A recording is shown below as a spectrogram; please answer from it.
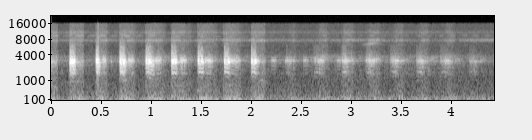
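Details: Small rice field frogs in paddy fields of Isan, northeastern Thailand, near mountains. A rapid series of short, sharp clicking calls, about four per second, starts loud and steadily fades while softer callers continue.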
